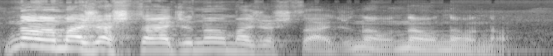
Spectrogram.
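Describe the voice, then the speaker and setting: A man's voice: high voice, animated, a little fast, voice pushed up. A man voicing a frantic young mother who begs over and over. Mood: pleading. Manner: pleading, repeating herself.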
